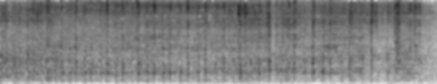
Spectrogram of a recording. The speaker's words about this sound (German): Skateboard fährt durch die Höchststraße. Natürlich nicht das Skateboard alleine, sondern mit einem Skateboardfahrer.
